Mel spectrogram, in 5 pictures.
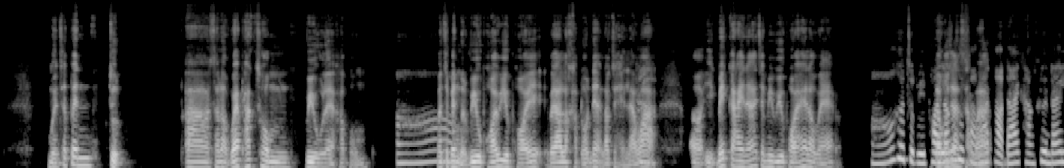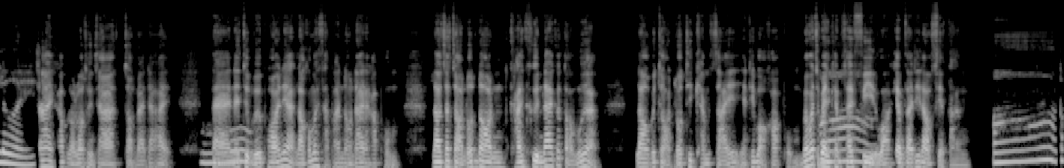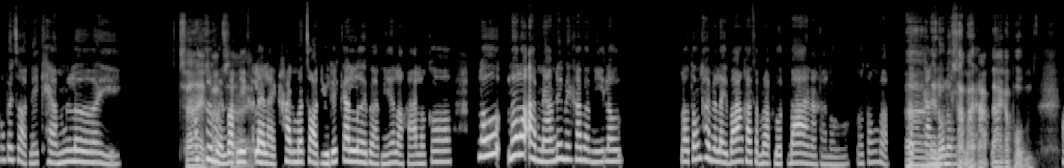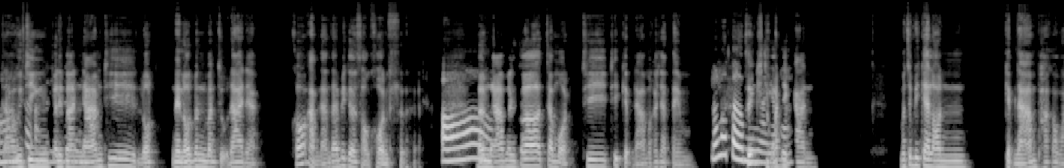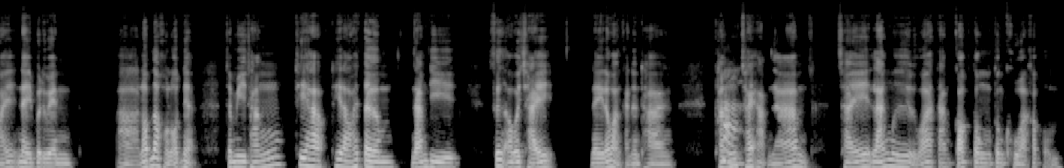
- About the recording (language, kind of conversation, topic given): Thai, podcast, เล่าเรื่องทริปที่ประทับใจที่สุดให้ฟังหน่อยได้ไหม?
- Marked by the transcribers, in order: in English: "วิวพ็อยนต์ วิวพ็อยนต์"; in English: "วิวพ็อยนต์"; in English: "วิวพ็อยนต์"; in English: "วิวพ็อยนต์"; in English: "Campsite"; in English: "Campsite"; in English: "Campsite"; chuckle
